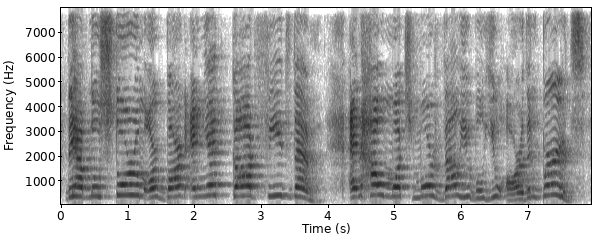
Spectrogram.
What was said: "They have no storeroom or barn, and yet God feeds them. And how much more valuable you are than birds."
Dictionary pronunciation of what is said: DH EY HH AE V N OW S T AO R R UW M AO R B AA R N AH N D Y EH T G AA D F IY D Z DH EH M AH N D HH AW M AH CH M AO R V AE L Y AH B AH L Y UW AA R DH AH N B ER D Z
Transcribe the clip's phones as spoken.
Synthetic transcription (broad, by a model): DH EY HH AE V N OW S T AO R R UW M AO R B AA R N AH N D Y EH T G AA D F IY D Z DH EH M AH N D HH AW M AH CH M AO R V AE L Y AH B AH L Y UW AA R DH AH N B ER D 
